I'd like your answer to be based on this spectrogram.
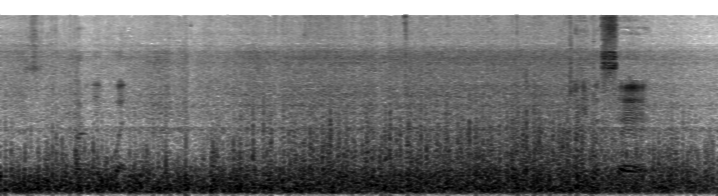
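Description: An electric fan runs at its strongest setting, a loud, steady, broadband whoosh of rushing air close to the microphone, continuous throughout with no pauses.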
